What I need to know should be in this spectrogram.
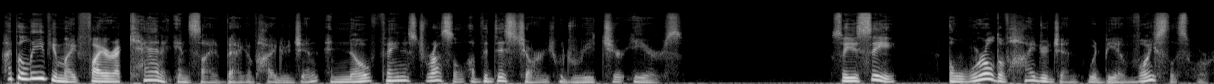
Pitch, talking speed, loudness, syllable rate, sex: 130 Hz, 175 wpm, -19 LUFS, 5.1 syllables/s, male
